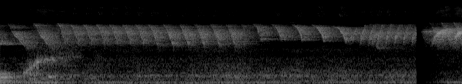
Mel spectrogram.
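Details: Large imported canary, possibly a Rasmi or large Yorkshire type, sings a fast, bright, high-pitched run of repeated trilled notes without pause, with a faint low voice and background hum beneath.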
